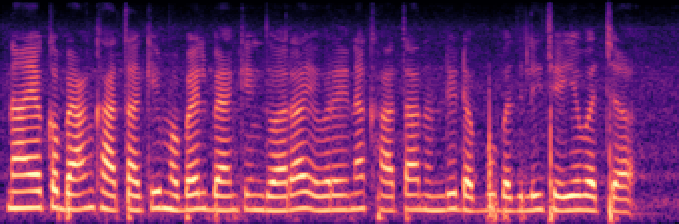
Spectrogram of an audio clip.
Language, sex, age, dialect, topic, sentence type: Telugu, female, 25-30, Central/Coastal, banking, question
